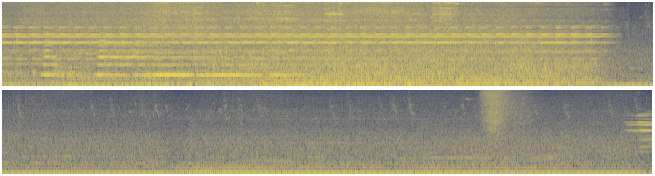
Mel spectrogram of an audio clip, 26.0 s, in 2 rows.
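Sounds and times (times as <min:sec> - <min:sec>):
high-pitched tones: 0:00.0 - 0:12.4, 0:25.5 - 0:26.0
diesel train passing: 0:00.0 - 0:26.0.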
